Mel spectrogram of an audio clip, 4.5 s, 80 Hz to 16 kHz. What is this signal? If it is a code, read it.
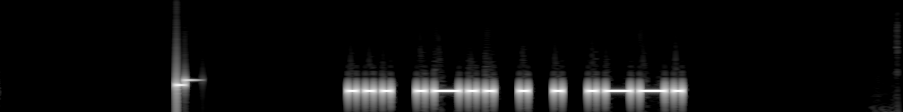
Morse code, heard as a keyed tone, about 28 wpm, 700 Hz. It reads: SLEEP
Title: Sentences from Top 500 Words - New Word Drill - 28wpm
